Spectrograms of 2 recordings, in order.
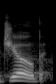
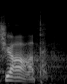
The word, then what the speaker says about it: Job: If you have your Bibles, I want you to turn to the book of Job, not Job. Turn to the book of Job, spelled the same.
